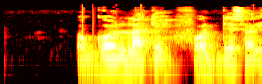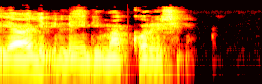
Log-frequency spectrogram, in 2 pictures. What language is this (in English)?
Borgu Fulfulde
